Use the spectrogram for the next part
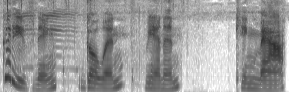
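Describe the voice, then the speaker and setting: A woman's voice: fairly low pitch, lively intonation, slow pace, a bit bright, low-quality recording. A woman playing an addled, babbling psychic mother in an audio drama, rambling cryptically in a theatrical way. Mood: distracted, mournful. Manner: rambling non sequiturs, theatrical delivery. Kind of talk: stage-style audio drama acting.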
